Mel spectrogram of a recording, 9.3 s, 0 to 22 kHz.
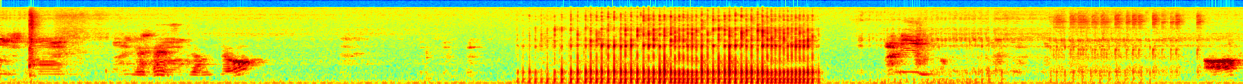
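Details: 1-year-old Dogue de Bordeaux: a long, loud, rattling snore over a couple of seconds between quieter noisy breaths; snoring.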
